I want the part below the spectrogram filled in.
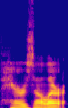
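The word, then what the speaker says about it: Herr Zeller: Going to go with hairzeller. I don't really know how to pronounce it. Sorry guys. It's air. I think it's air. We talked about this with the noseratu episode if you listen to that. It was air knock.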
